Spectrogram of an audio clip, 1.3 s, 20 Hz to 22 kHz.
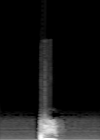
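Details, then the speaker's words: Adult with a mild breakthrough COVID-19 infection after two vaccinations, who also has a mild sore throat, stuffy nose and sinus pressure: one short, throaty cough over a low electrical hum. The cough is described as not too bad. "i have a little stuffy nose but it's not running it's just kind of a little bit of sinus pressure and i have a cough it's not too bad"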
